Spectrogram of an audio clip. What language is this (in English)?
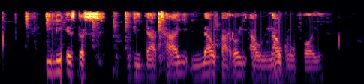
Esperanto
